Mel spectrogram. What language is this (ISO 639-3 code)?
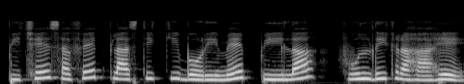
hin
